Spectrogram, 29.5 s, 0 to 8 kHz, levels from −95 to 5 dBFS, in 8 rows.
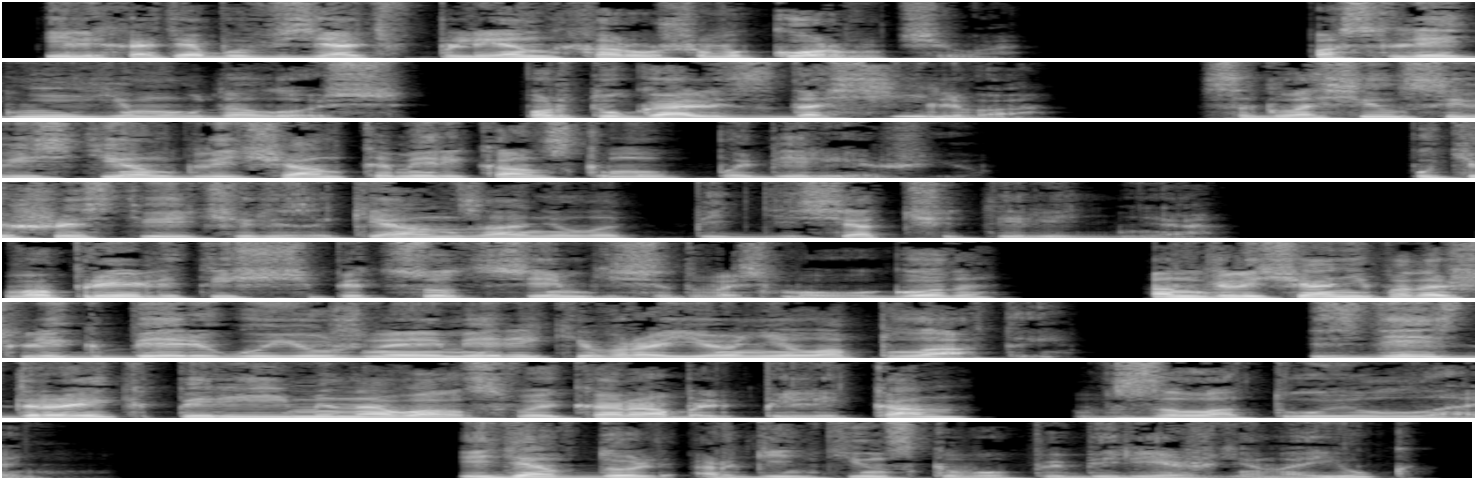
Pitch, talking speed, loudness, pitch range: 135 Hz, 110 wpm, -17 LUFS, 110-165 Hz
